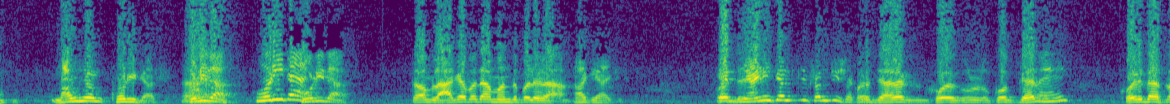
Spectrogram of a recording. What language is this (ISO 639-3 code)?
guj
